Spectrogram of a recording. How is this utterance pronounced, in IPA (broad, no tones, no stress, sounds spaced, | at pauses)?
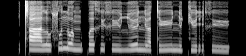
cʰ aː l o sʷ ə n o ɐ̯ ŋʷ ə p ə x y x yː ʎ ʏː n ʏ ɐ̯ t yː n y c y r x yː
